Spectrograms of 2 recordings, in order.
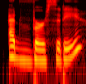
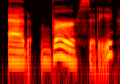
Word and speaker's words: adversity: Pronunciation points include adversity, with stress on the second syllable, adversity.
